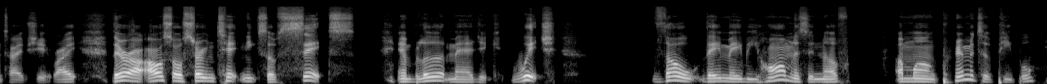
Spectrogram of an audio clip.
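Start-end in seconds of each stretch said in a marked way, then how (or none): 1.1-10.4 loud, emphatic book reading, raised and ringing; reading aloud. Acted. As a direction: declaim the passage like a sermon. Reads occult book aloud.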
